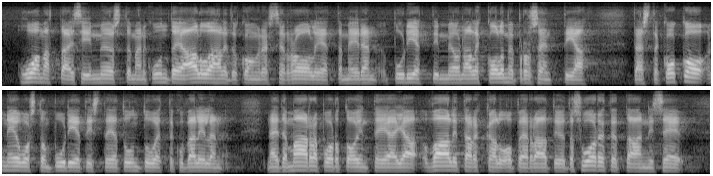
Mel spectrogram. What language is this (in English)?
Finnish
